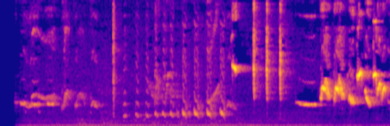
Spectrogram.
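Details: White-rumped shama singing a long-voiced song used to train and fire up other shamas: a high whistle, then a rising run of quick slurred notes, ending in loud buzzy high phrases over a low background hum.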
